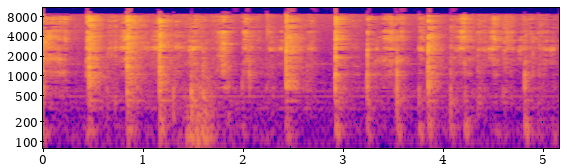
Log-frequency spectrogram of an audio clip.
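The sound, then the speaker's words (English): A utensil scrapes and clinks repeatedly against a bowl as icing sugar and cocoa powder are stirred together to make icing for biscuits, a steady series of sharp taps and soft scratchy strokes, with no voices. “So we'll put our icing sugar in. And the cocoa. And mix that round.”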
